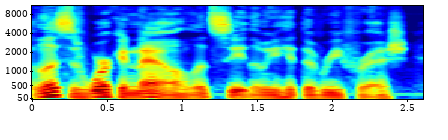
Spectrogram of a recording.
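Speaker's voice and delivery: ordinary talk, nothing marked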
